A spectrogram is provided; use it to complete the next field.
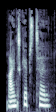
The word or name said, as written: regnskabstal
